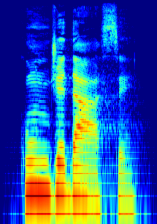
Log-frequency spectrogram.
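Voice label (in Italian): "cungedase", Vernazzese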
